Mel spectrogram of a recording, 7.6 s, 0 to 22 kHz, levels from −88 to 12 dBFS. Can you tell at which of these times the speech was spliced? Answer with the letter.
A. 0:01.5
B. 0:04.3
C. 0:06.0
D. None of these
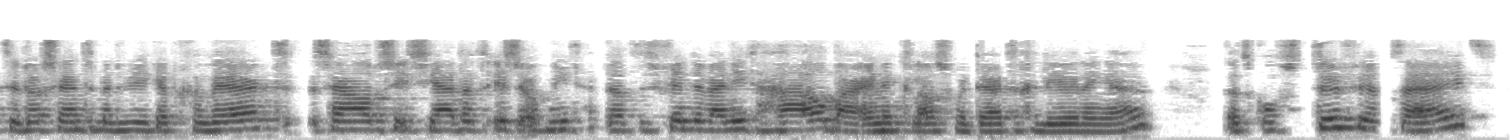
D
